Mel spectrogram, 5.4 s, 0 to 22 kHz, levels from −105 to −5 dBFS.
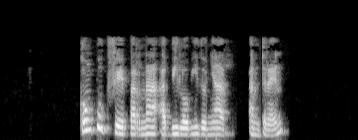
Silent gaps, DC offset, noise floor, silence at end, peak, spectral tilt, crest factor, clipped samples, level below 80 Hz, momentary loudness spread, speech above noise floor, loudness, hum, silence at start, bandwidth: none; under 0.1%; under -90 dBFS; 1.15 s; -2 dBFS; -6 dB/octave; 18 dB; under 0.1%; -58 dBFS; 10 LU; over 73 dB; -18 LUFS; 50 Hz at -50 dBFS; 1.2 s; 7.6 kHz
